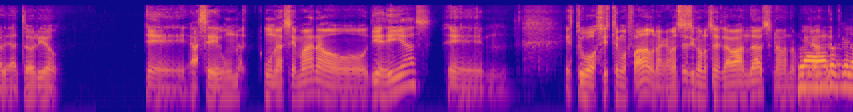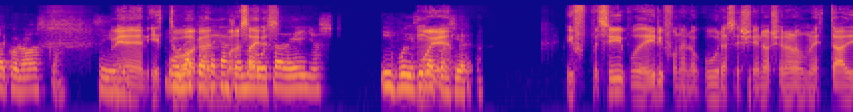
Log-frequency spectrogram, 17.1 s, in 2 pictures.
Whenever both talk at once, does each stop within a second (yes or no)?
no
